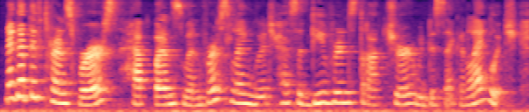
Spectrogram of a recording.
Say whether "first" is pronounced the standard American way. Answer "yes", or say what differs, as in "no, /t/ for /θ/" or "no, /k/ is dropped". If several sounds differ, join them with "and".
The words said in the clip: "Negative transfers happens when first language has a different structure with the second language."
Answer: yes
